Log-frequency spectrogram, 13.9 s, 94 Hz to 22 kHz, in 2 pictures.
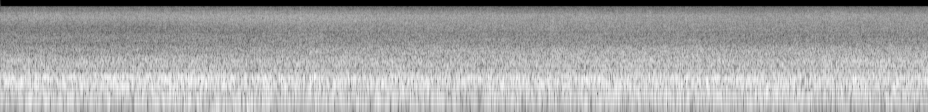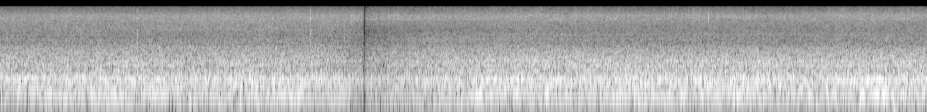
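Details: Honey bees at an apiary in September 2014, busy bringing in nectar during the goldenrod flow in perfect weather: a dense, steady hum of many wings, rich and unbroken throughout, with a brief dip in loudness near the ten-second mark.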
